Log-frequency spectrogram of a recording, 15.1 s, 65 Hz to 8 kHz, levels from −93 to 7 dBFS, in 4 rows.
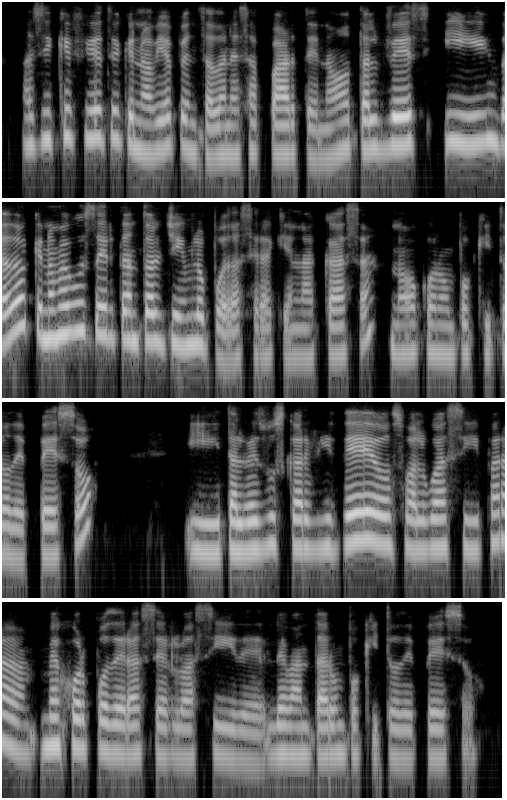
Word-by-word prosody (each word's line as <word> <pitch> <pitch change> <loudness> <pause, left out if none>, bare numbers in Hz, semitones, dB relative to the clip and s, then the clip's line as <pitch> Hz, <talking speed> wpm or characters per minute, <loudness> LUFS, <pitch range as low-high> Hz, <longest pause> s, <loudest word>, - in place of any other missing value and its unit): Así 240 +3 -4
que 295 +2 -3
fíjate 280 0 -1
que 245 - 0
no 210 - -1
había 215 +4 0
pensado 205 -6 -2
en 195 - -4
esa 195 +2 -6
parte, 195 -3 0
¿no? 190 +5 -3
Tal 220 0 0
vez, 240 - +4
y 255 0 0
dado 300 +10 +6
que 305 - +1
no 280 0 +5
me 310 +1 +7
gusta 330 -1 +1
ir 290 -2 -2
tanto 270 -1 +3
al 260 - +1
gym, 240 -1 0
lo 245 -1 +2
puedo 225 - -2
hacer 175 +1 -8
aquí 180 - -7
en - - -8
la 180 0 -5
casa, 190 - -2
¿no?, 200 -4 -4
con 200 -1 -4
un 190 0 -6
poquito 195 -1 -5
de 175 -1 -3
peso, 190 - 0 0.7
y 205 -1 -2
tal 210 -1 +4
vez, 215 +1 +2
buscar 225 -2 +1
videos, 245 +3 +5
o - - +1
algo 215 +1 +1
así 225 -1 -2
para 245 -3 +1
mejor 230 -1 +1
poder 200 -3 +1
hacerlo 185 -2 -3
así 180 0 -5
de 160 -2 -7
levantar 190 -1 0
un 195 0 -5
poquito 185 -1 -9
de 175 -1 -6
peso. 180 +2 -7
215 Hz, 220 wpm, -22 LUFS, 190-245 Hz, 0.7 s, me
